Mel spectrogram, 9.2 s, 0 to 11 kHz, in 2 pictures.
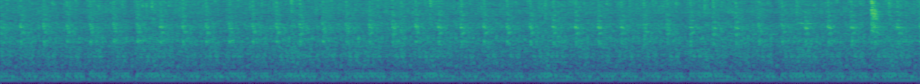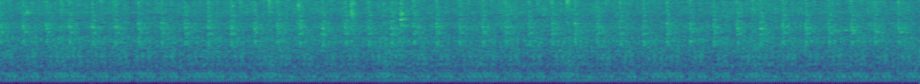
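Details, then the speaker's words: Mk2 Golf with Weber 45 draw-through turbo and tacked-up exhaust, bogging and backfiring; steady idle with ragged chuffing, several exhaust joints blowing. "sounds like a big jumble of exhaust blows it yeah it's playing a lot"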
